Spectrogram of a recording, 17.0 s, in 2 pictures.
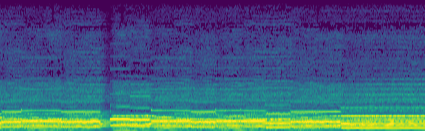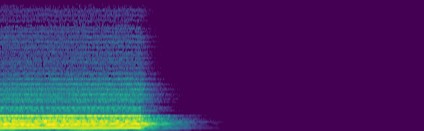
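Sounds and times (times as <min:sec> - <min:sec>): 
alto choir part practice singing: 0:00.0 - 0:12.1.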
